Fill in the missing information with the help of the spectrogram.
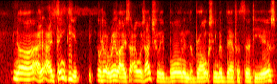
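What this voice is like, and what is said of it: British English accent. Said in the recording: “I couldn't quite tell that you, you'd ever left the UK. You still have a good part of that accent there.”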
